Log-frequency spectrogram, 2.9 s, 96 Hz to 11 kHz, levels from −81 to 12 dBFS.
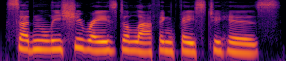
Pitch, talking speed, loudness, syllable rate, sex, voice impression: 215 Hz, 165 wpm, -14 LUFS, 4.4 syllables/s, female, feminine, middle-aged, tensed, powerful, clear, slightly fluent, intellectual, friendly, elegant, lively, slightly kind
